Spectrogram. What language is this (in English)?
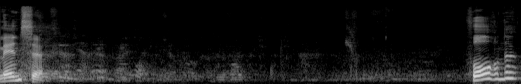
Dutch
